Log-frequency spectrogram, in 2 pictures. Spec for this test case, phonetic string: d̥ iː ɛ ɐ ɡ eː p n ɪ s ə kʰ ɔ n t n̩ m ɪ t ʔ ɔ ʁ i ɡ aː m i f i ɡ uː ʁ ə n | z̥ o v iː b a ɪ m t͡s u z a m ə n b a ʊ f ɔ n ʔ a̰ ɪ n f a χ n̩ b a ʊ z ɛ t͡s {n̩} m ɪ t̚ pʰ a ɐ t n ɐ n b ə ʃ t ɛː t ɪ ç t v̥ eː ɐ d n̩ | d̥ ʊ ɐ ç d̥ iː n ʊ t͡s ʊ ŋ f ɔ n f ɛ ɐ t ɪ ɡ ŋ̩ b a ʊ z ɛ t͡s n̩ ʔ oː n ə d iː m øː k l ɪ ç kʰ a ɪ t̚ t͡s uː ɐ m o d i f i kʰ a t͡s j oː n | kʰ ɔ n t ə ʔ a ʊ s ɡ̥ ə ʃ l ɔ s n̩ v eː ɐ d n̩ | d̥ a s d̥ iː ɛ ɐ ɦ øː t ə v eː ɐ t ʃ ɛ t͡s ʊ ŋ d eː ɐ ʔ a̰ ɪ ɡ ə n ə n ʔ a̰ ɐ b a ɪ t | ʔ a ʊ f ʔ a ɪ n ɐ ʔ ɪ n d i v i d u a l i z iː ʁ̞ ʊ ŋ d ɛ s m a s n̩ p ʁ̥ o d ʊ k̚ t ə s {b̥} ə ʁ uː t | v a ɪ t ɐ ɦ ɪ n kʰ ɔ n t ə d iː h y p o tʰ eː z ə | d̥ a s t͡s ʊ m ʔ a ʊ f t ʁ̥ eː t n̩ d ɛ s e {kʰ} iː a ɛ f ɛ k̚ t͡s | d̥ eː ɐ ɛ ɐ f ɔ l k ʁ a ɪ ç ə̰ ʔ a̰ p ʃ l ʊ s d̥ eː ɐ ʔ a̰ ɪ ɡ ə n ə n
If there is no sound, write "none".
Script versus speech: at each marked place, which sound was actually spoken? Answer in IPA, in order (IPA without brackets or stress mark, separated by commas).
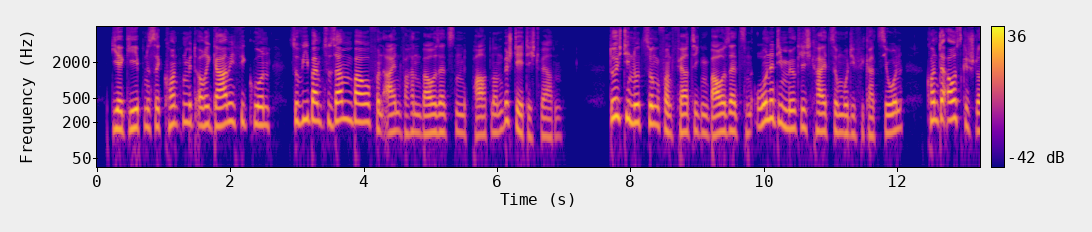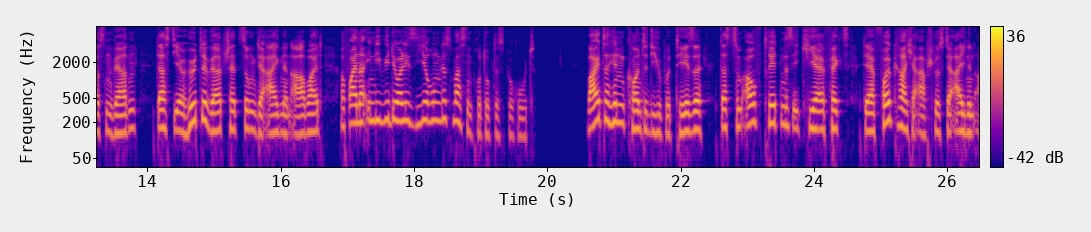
n̩, b̥, kʰ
